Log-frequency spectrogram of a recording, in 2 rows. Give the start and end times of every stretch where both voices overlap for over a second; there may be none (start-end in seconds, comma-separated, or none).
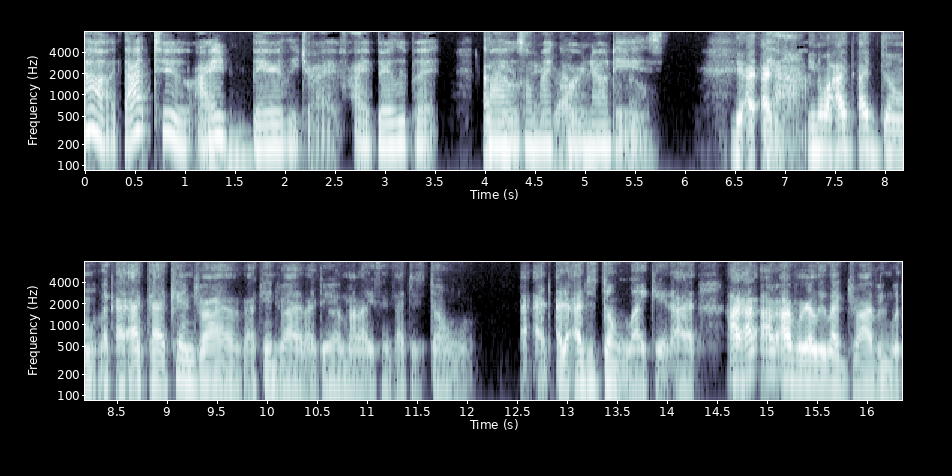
4.0-5.7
